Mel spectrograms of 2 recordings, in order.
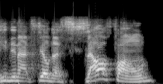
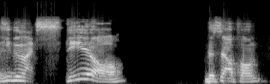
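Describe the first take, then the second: First: The stress falls on the word cell. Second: The stress falls on the word steal. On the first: He stole something else, the charger. "that means he stole the, oh, the charger" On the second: He only borrowed it. "that means he just borrowed it"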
